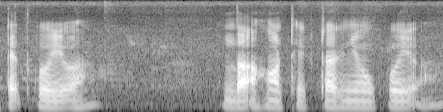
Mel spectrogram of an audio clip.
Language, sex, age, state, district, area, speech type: Santali, male, 18-30, West Bengal, Purba Bardhaman, rural, spontaneous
